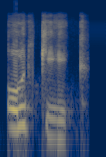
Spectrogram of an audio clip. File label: "oatcake", Indian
